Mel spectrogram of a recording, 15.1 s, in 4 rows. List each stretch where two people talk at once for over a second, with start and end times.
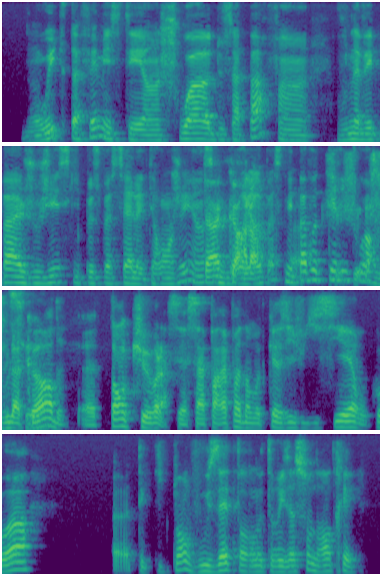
5.8-8.1

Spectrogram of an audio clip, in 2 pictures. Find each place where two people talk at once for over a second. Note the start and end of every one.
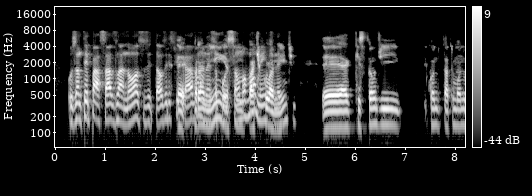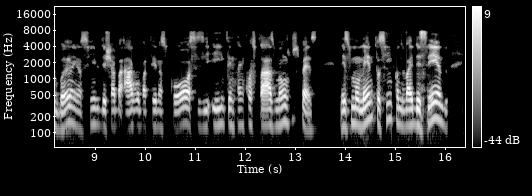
2.5-4.6

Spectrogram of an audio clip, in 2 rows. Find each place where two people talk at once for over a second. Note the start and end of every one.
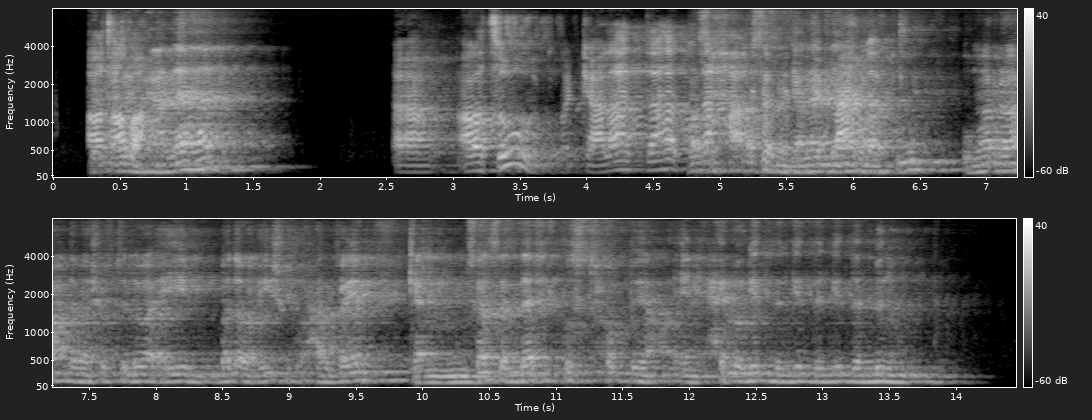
4.8-6.2

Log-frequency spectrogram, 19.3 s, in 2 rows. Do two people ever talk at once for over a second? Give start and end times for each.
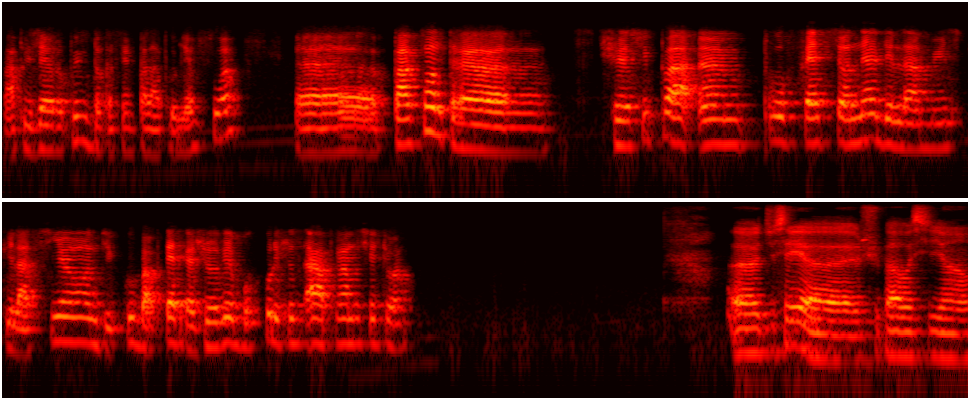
none

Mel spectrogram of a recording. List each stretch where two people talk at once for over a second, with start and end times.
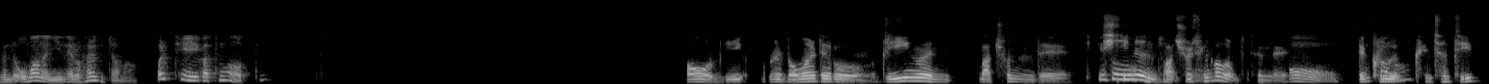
11.0-12.3

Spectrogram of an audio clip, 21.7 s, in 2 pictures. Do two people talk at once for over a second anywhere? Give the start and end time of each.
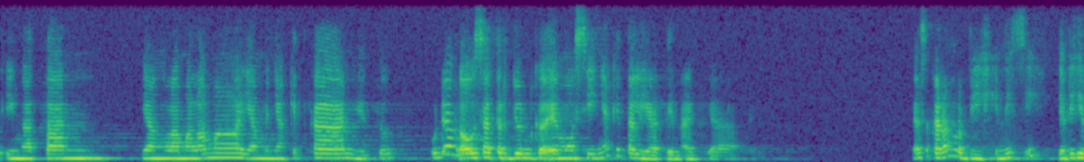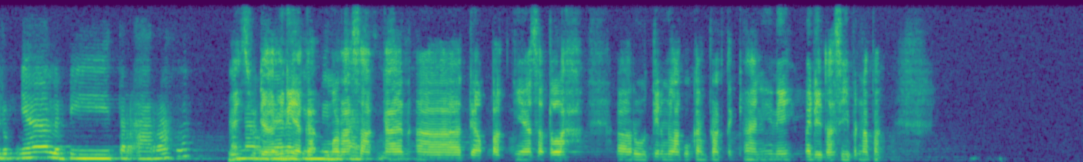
13.2-14.5

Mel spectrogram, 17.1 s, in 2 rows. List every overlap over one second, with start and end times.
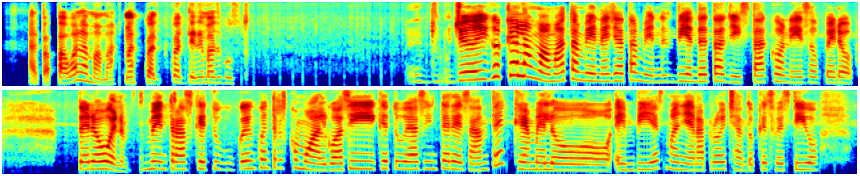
none

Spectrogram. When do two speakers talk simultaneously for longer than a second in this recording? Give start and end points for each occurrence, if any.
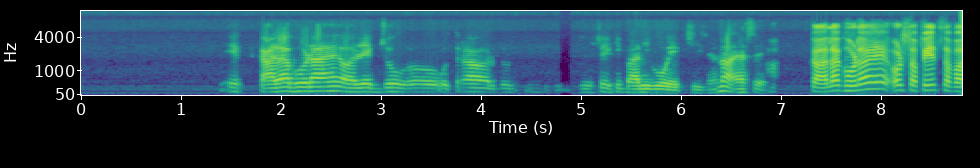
none

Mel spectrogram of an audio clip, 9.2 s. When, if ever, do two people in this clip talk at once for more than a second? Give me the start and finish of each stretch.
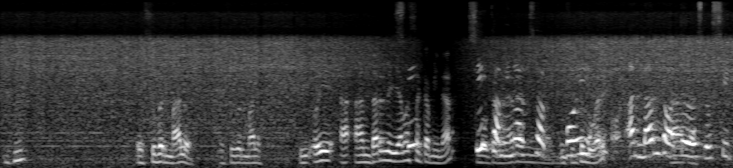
5.9-7.6

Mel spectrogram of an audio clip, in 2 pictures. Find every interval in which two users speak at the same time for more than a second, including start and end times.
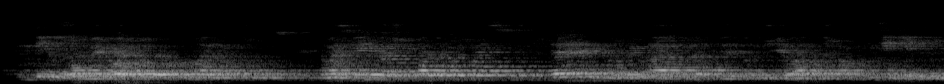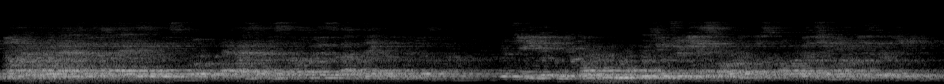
8.6-10.8

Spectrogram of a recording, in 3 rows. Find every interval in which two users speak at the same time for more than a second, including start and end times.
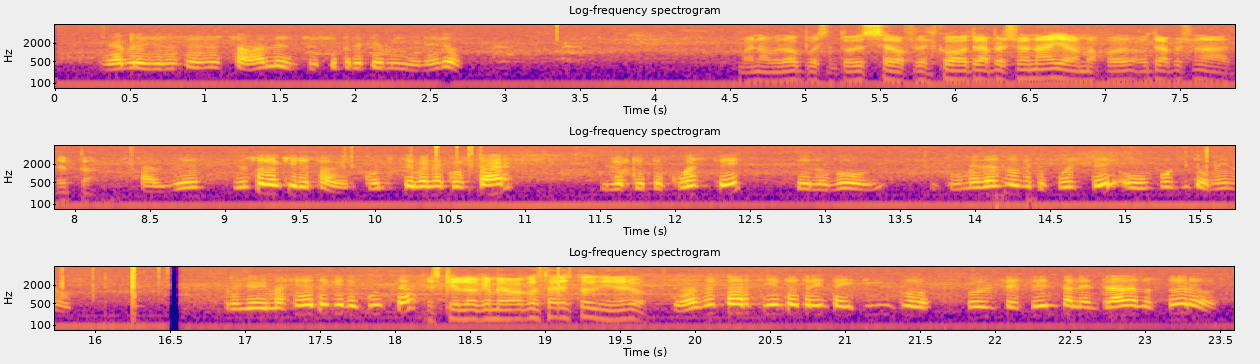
none

